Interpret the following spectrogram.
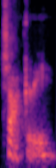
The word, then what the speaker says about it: Chakri: for you it is shockery day in Thailand right now though is that how you say it chalkery yeah okay um so the chakri Dynasty is the current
